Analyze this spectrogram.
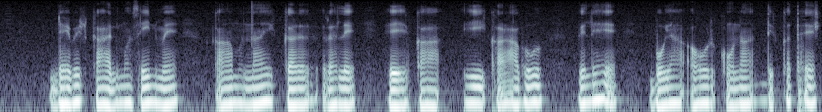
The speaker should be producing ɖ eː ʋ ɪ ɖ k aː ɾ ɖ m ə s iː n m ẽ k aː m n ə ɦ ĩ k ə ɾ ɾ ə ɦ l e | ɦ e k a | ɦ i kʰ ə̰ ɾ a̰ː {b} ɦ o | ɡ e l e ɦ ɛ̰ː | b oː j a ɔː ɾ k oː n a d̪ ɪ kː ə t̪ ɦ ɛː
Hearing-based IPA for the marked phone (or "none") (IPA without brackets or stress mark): b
